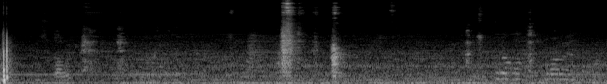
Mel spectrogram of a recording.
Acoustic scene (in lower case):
restaurant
